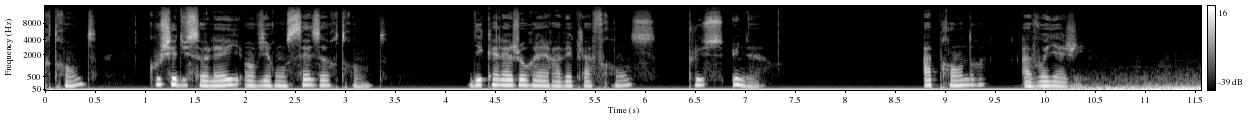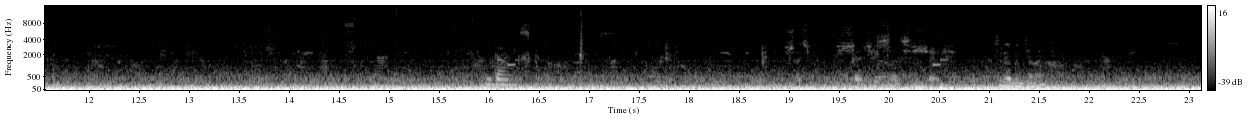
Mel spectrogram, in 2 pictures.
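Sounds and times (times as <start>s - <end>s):
speech: 0.2s - 3.5s, 4.2s - 7.3s, 8.8s - 10.6s, 16.0s - 16.6s, 21.2s - 21.7s
voices: 10.3s - 23.1s
bus engines idling in a bus station: 10.5s - 23.1s.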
